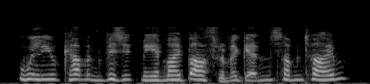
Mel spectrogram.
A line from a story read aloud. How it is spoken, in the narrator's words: Moaning Myrtle asked mournfully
